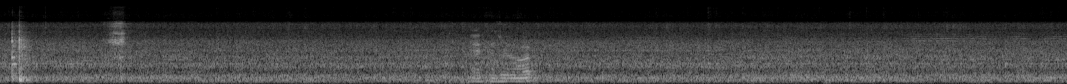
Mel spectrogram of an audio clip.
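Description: A halogen tube lamp and its wire leads are handled on a wooden board, giving a sharp click at the start and another short knock about a second later. Under them runs a steady fan-like hiss.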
